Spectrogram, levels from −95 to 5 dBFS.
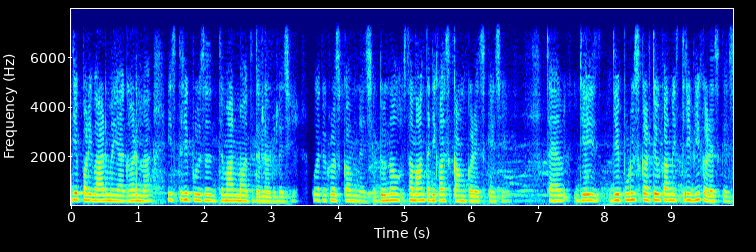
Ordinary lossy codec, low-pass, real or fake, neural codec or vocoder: none; 7.2 kHz; fake; codec, 16 kHz in and 24 kHz out, 1 kbps, XY-Tokenizer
